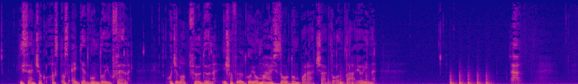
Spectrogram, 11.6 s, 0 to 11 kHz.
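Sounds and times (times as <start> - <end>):
speech: 0.4 - 2.7, 3.4 - 7.7
heavy knocks pounding on a door: 6.5 - 7.5, 9.0 - 9.9
short breathy gasp-like rush of air: 10.2 - 11.2.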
